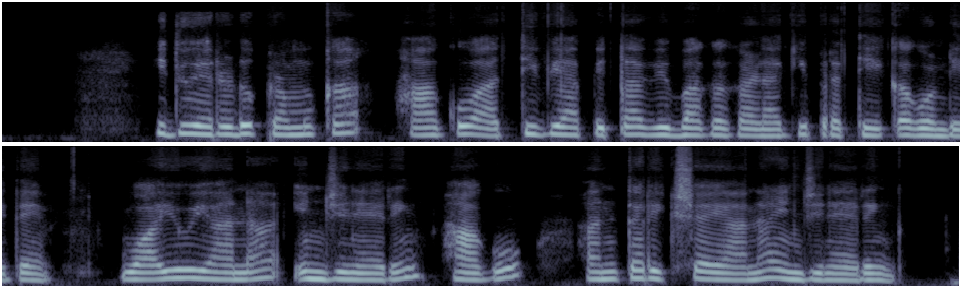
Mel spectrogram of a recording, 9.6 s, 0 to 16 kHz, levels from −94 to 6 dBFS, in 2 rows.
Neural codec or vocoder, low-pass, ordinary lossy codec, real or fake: codec, 44.1 kHz, 7.8 kbps, DAC; 14.4 kHz; Opus, 24 kbps; fake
